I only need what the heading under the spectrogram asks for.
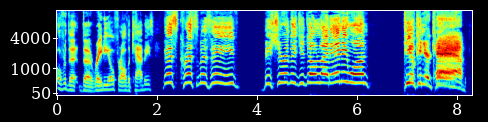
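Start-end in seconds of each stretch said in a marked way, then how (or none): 2.1-8.1 very high, drawn-out hollered shout. Retelling a Taxi line shouted over the cab radio: imitating a shout. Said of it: "he shouts out from the back".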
